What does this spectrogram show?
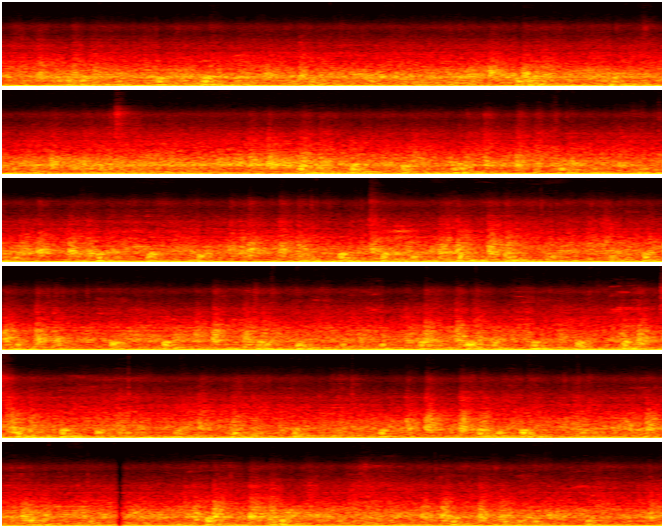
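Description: Converted ex-Tokyu train car running at speed, heard from inside: a steady rumble of wheels on rail, with frequent short clacks over the track.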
